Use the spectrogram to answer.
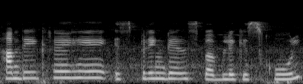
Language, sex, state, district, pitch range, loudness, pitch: Hindi, female, Punjab, Kapurthala, 235-290 Hz, -20 LUFS, 270 Hz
